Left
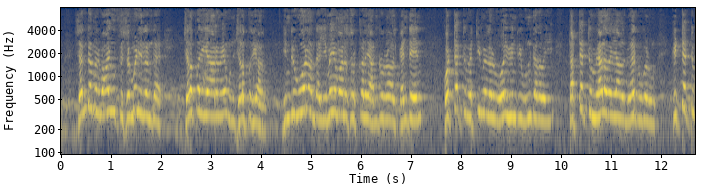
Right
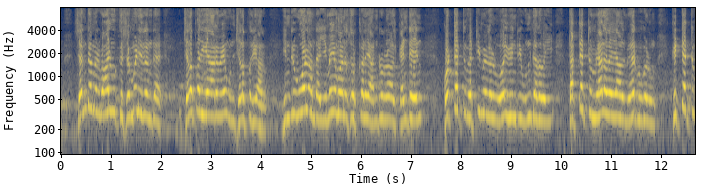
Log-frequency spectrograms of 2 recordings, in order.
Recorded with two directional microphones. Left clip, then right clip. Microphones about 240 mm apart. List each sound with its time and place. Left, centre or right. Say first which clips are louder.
0.3 s a man's voice: right 3 dB; right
